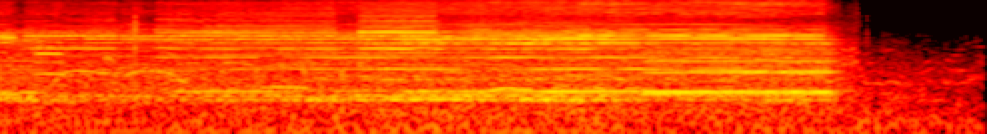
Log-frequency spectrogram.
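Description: Many car horns honking at once in jammed traffic: long, overlapping held blasts at several pitches, which cut off a little past five seconds in and fade away.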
